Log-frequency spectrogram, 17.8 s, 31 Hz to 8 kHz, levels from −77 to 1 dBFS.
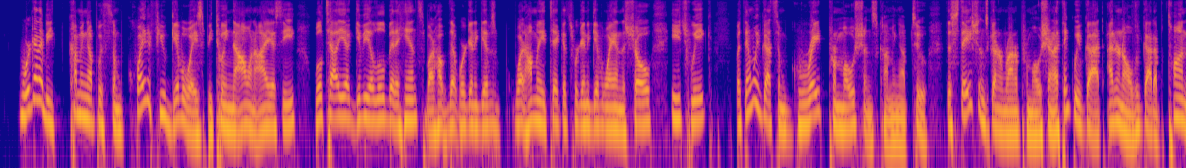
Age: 50-69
